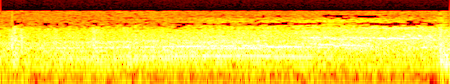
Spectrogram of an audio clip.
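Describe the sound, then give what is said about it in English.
A car engine roars steadily and grows slightly louder as it closes in at speed, its droning pitch shifting with the approach. No voices can be heard. “What's that? It's a car. In this way, but fast.”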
